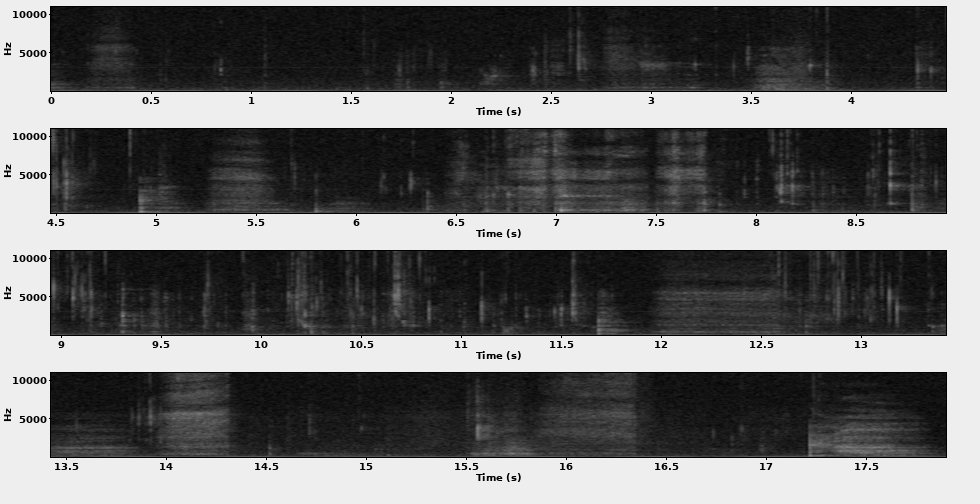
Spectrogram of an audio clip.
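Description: Close-miked chewing of spicy stir-fried octopus, with scattered wet clicks and smacks of the mouth and a steady low hum underneath.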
